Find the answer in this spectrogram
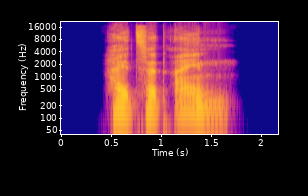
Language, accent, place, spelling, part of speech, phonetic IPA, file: German, Germany, Berlin, heizet ein, verb, [ˌhaɪ̯t͡sət ˈaɪ̯n], De-heizet ein.ogg
- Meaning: second-person plural subjunctive I of einheizen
